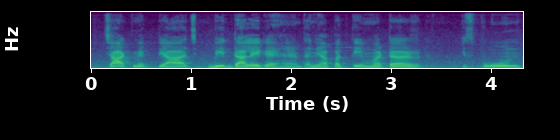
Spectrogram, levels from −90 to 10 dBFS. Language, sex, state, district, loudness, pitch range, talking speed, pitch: Hindi, male, Bihar, Araria, -18 LUFS, 160-175 Hz, 165 wpm, 170 Hz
